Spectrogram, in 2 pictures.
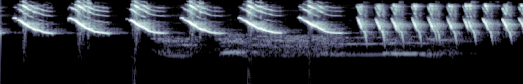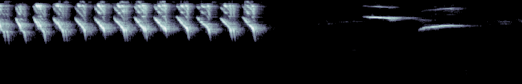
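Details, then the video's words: Vigorous canary song played to restart silent canaries: five loud downward-sweeping whistles, then an even, rapid trill lasting about two seconds, followed by two faint short notes; soft clicks in the background. "Kenari Gacor Menuntun Kenari Macet Jadi Bunyi Kembali"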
